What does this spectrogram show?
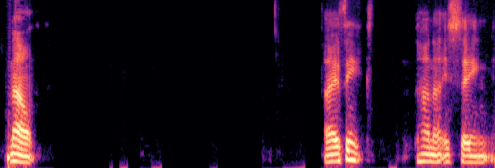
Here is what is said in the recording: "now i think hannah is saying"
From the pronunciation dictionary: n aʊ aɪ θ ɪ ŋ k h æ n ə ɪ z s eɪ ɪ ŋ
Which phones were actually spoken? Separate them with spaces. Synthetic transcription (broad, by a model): n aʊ aɪ θ ɪ ŋ k h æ n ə ɪ z s eɪ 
